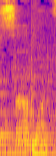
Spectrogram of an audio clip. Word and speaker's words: salmon: some either chicken or salmon. Fish. Call it fish. So I might do the roasted salmon. Salmon. Salmon. Salmon. Salmon. There's no L. Well, there's an L, but you don't pronounce it.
